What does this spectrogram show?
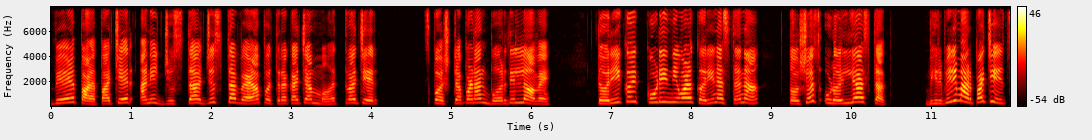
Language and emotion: Goan Konkani, angry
